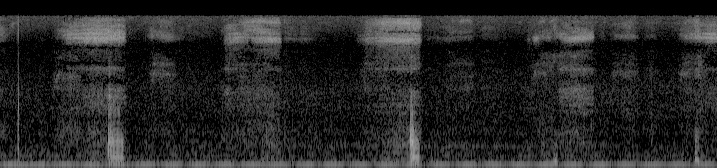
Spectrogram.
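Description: Soft, slow snoring breaths from sleeping dogs with occasional snorts, over a steady low hum; snoring.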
